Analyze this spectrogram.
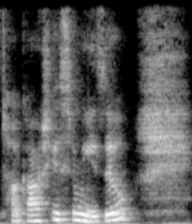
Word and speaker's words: Takashi Shimizu: Did I pronounce that correctly? Yes, Takashi Shimizu.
